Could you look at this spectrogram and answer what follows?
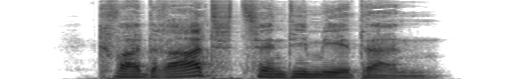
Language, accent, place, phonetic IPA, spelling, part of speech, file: German, Germany, Berlin, [kvaˈdʁaːtt͡sɛntiˌmeːtɐn], Quadratzentimetern, noun, De-Quadratzentimetern.ogg
- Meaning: dative plural of Quadratzentimeter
